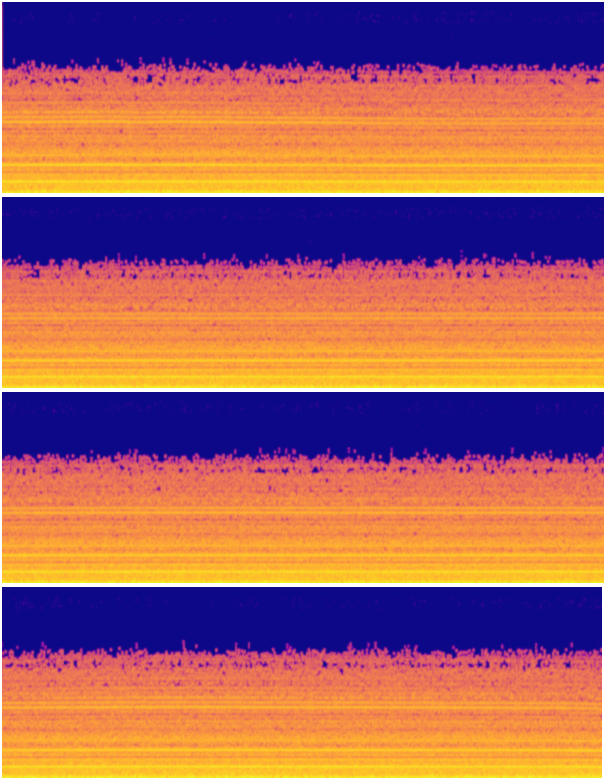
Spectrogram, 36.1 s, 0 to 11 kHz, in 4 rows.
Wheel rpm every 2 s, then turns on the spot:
0, 0, 0, 0, 0, 0, 0, 0, 0, 0, 0, 0, 0, 0, 0, 0, 0, 0.
none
